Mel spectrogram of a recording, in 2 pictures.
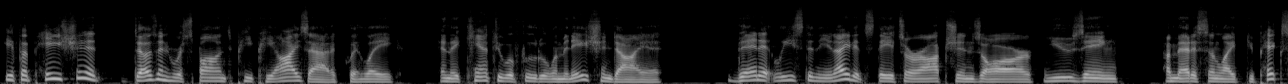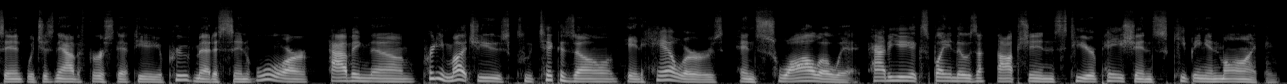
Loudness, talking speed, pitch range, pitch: -28 LUFS, 145 wpm, 125-165 Hz, 140 Hz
